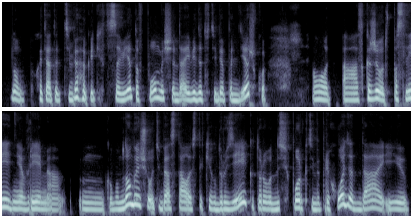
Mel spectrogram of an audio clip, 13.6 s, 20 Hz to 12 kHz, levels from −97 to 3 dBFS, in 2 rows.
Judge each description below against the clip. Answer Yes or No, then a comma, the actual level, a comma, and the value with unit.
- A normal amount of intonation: Yes, average, 3.0 semitones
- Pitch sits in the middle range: Yes, medium, 180 Hz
